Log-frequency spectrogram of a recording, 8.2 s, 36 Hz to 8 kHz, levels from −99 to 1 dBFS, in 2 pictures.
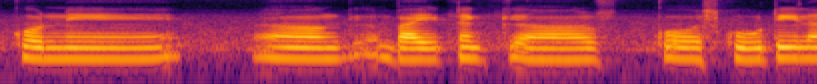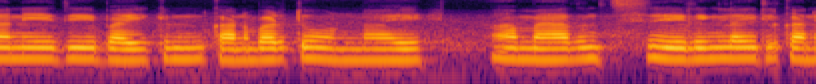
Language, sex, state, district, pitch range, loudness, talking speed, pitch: Telugu, female, Andhra Pradesh, Srikakulam, 180-190 Hz, -18 LUFS, 105 wpm, 185 Hz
